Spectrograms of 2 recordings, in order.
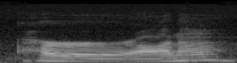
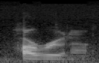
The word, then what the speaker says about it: Haruna: Haruna. Yeah. Yeah. Oh my god. That's Harun. Haruna. Like you pronounce the U.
